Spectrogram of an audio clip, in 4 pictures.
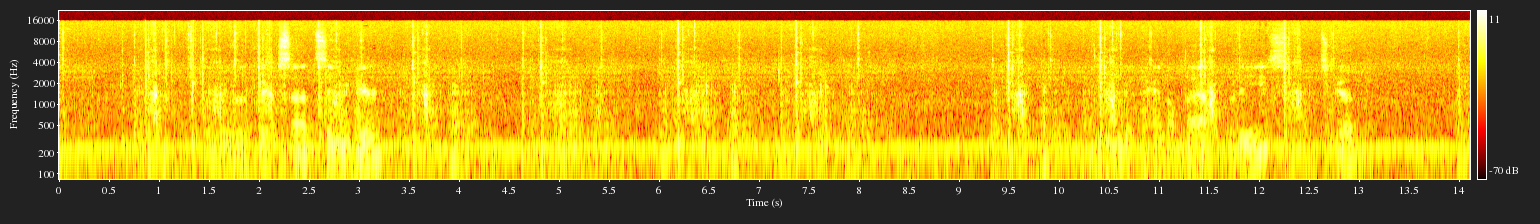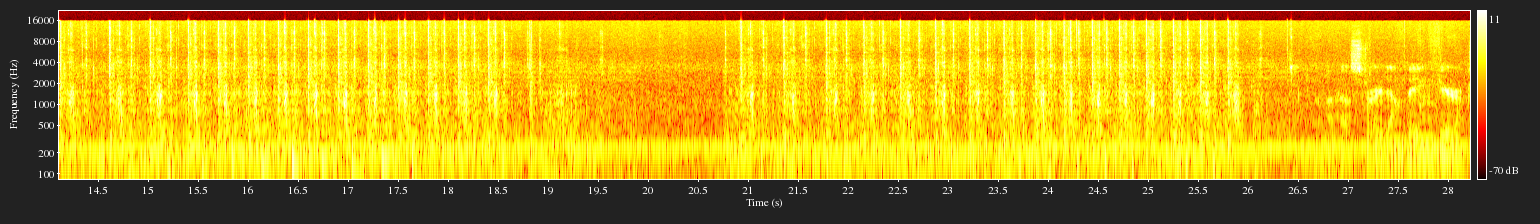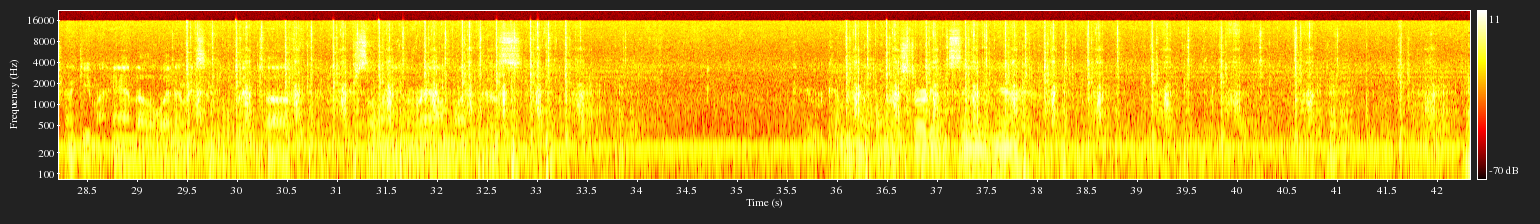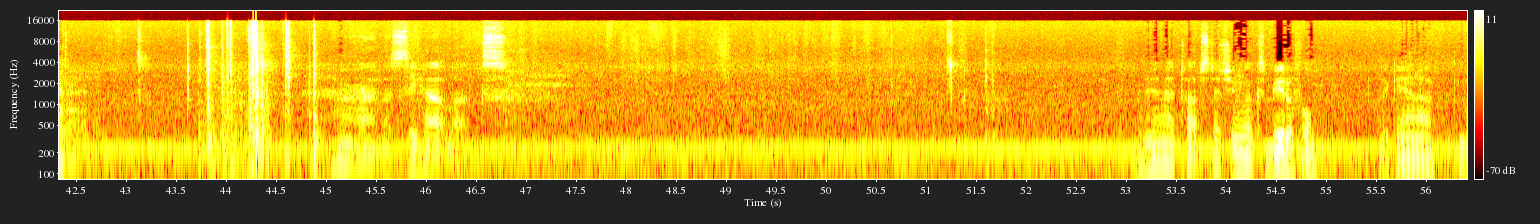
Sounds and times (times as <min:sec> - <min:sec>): Sewing machine: 0:00.0 - 0:08.2, 0:09.3 - 0:12.6, 0:14.0 - 0:19.5, 0:20.8 - 0:26.2, 0:29.3 - 0:34.0, 0:35.9 - 0:42.6
Speech: 0:01.5 - 0:03.3, 0:10.4 - 0:13.1, 0:26.7 - 0:32.9, 0:35.6 - 0:38.0, 0:45.0 - 0:46.9, 0:53.1 - 0:56.4.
